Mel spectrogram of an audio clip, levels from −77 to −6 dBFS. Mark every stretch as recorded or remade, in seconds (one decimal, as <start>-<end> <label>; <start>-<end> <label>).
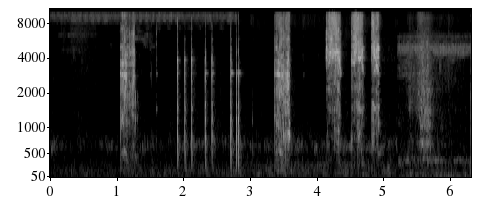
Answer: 0.0-2.8 recorded; 2.8-6.3 remade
